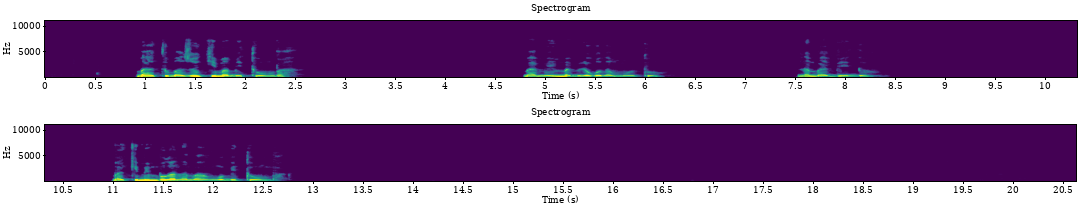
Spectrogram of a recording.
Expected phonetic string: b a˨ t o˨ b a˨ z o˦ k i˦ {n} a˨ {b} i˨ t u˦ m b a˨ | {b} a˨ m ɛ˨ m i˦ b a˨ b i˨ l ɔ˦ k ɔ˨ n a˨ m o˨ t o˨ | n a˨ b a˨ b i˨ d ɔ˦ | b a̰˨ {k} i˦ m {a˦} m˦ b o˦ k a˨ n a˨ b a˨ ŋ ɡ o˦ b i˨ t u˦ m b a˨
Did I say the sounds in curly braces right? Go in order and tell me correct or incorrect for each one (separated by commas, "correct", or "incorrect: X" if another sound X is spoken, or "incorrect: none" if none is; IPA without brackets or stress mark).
incorrect: m, correct, correct, correct, incorrect: i˦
